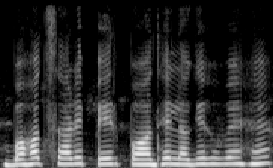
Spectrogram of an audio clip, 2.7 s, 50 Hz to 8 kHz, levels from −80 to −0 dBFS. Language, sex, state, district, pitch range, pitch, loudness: Hindi, female, Bihar, Patna, 255-280 Hz, 275 Hz, -15 LUFS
